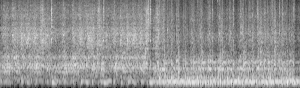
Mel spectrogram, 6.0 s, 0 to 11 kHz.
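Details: 1956 Chrysler Windsor 331 Poly/Semi-Hemi V8, freed from stuck, run with no carburetor: catches and runs roughly at fast idle, no regular hammering under exhaust note; bottom end sounds sound.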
